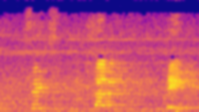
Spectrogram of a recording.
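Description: A voice in short gliding notes over a steady held droning tone and a low rumble.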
